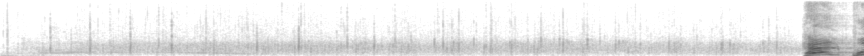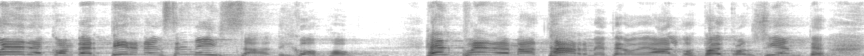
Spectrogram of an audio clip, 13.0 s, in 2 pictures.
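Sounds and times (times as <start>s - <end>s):
audience applauding: 0.0s - 7.0s
speech: 6.3s - 12.9s.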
